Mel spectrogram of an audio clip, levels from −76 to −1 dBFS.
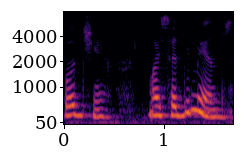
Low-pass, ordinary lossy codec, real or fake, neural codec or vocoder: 7.2 kHz; none; real; none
